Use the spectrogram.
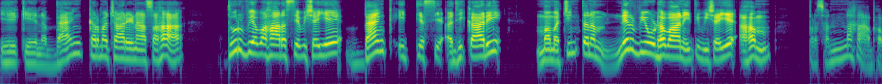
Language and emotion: Sanskrit, happy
